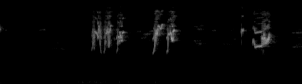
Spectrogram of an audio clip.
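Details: Pet lovebirds give three short bursts of shrill, harsh chirps, each roughly a third of a second long, with quiet gaps between them.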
